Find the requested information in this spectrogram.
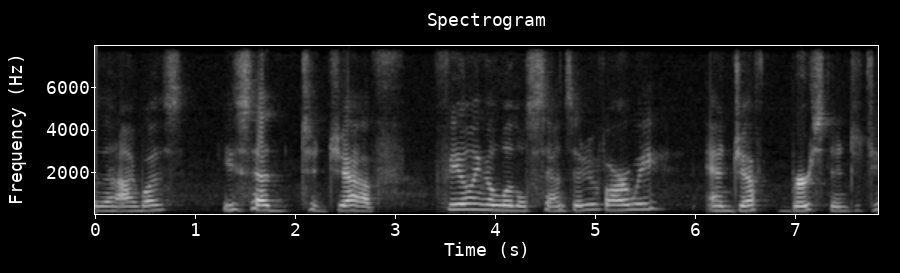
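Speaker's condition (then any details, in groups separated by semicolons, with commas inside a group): ALS; shortly after diagnosis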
